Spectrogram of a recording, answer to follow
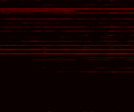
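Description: Near silence: room tone in a pause between spoken sentences.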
